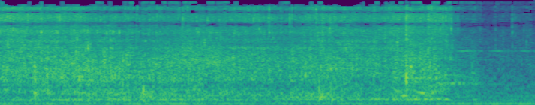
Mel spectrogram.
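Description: Water poured into a bucket for mixing floor levelling compound, a steady splashing stream that runs for about three seconds and then stops, with faint talk beneath.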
